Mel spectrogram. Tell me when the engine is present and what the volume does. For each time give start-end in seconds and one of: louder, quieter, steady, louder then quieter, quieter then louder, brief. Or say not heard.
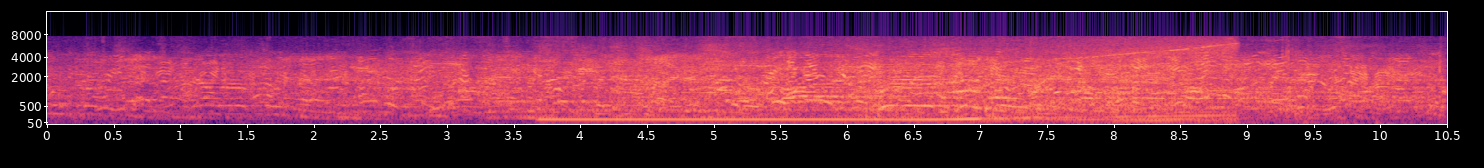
3.6-9.0 steady.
